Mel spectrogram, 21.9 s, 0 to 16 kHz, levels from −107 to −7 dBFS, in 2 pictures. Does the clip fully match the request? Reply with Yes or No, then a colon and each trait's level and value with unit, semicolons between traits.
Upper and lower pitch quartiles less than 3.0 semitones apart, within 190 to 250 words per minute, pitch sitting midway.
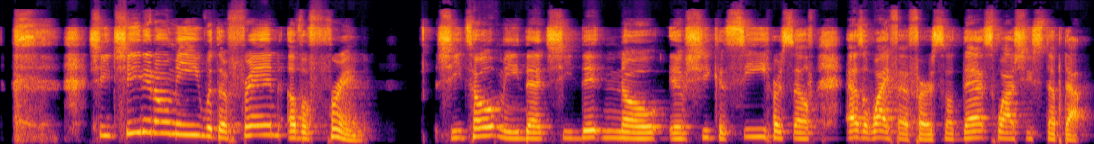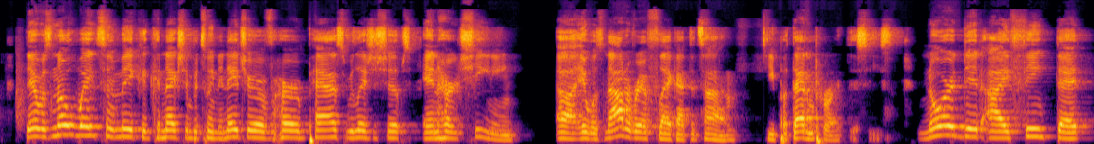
No: average, 4.2 semitones; average, 195 wpm; medium, 170 Hz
